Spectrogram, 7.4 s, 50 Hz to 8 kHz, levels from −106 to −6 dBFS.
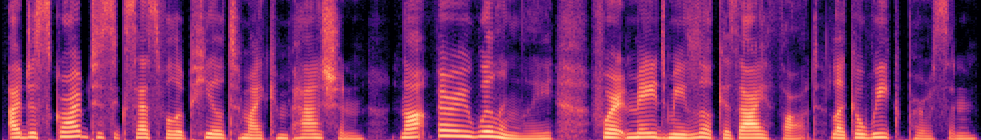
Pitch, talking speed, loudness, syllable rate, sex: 200 Hz, 180 wpm, -20 LUFS, 5.2 syllables/s, female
